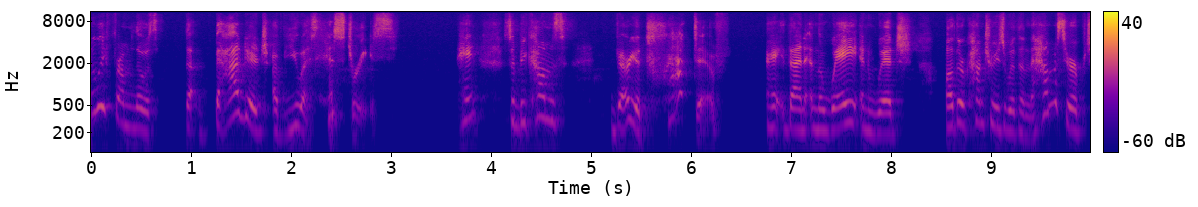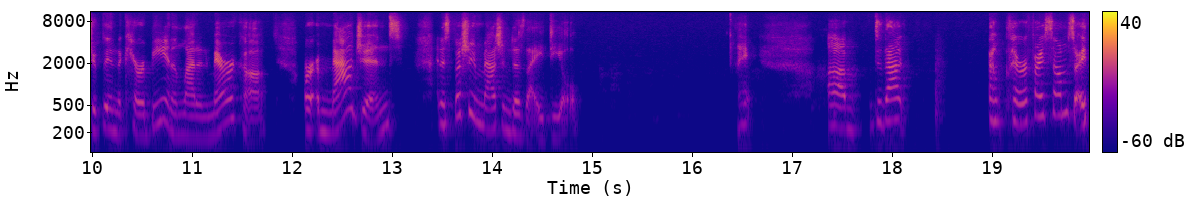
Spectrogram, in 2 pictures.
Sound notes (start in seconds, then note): none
